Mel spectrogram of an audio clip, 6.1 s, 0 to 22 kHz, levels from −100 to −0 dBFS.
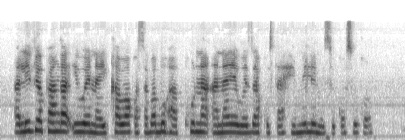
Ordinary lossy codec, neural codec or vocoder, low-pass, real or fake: Opus, 16 kbps; none; 10.8 kHz; real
